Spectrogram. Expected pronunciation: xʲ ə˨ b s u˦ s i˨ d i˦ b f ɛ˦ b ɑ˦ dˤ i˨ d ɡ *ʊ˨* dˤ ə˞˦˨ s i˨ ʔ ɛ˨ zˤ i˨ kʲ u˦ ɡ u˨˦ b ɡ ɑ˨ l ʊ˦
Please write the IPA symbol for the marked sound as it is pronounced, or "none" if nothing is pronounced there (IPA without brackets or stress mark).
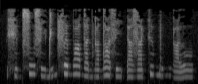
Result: ə˨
